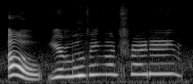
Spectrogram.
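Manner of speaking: high-pitched, rising mock surprise; imitated surprise. Shop staff hearing of a customer's move, imitated high surprise. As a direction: play the helpful staffer caught by news, voice jumping up.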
